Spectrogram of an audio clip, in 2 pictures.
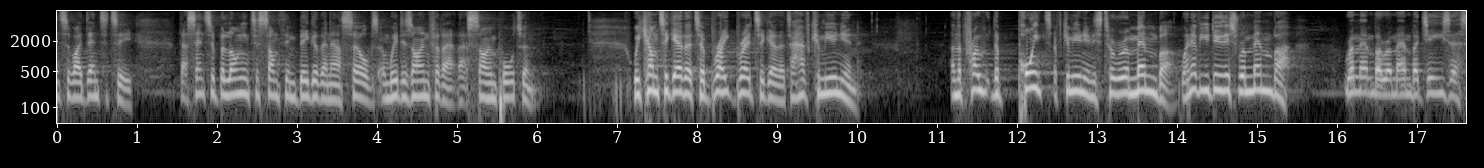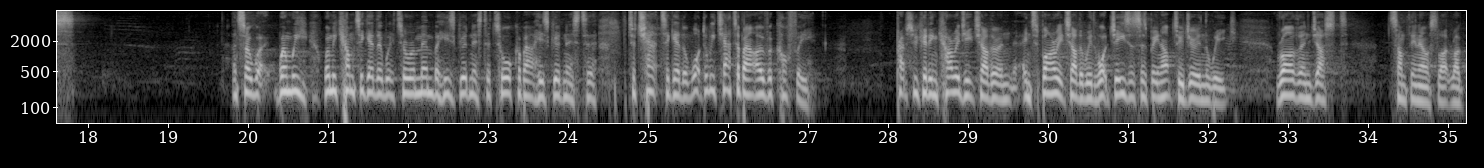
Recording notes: This was recorded at Skylark Church.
